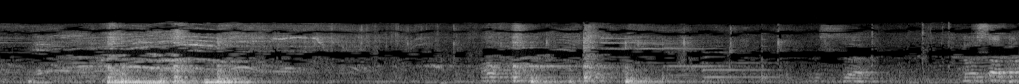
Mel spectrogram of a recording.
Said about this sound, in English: Let's give a round of applause for Byron.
